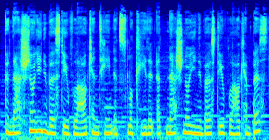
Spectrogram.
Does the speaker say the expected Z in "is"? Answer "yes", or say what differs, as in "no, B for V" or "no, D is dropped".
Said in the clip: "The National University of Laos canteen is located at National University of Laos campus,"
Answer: no, S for Z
